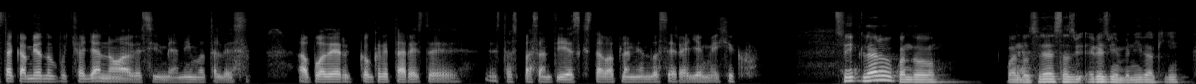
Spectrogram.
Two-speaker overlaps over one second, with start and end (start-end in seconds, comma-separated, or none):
none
